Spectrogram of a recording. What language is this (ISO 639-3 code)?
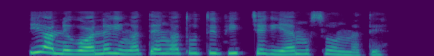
kln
